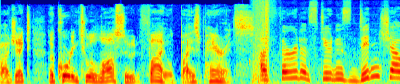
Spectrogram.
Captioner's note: static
